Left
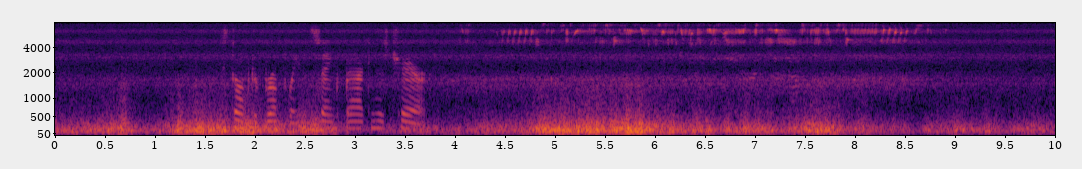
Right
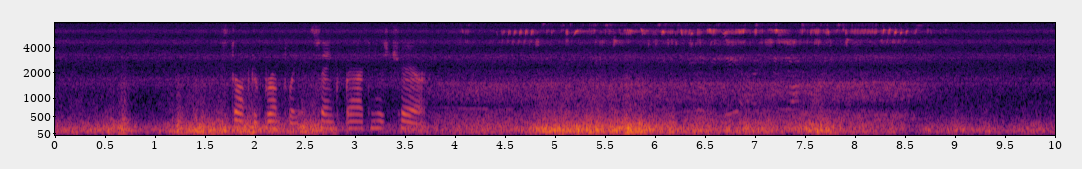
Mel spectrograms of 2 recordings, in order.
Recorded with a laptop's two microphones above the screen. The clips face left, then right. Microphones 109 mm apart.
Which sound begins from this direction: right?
A bird, at 3.5 s.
